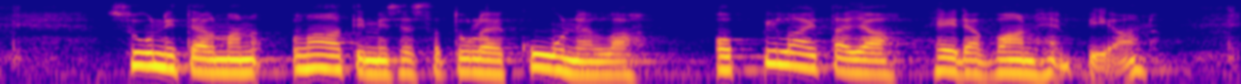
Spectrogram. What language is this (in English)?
Finnish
